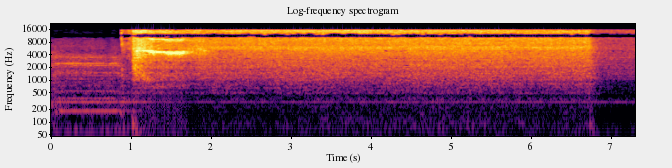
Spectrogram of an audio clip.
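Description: Plasma cutter torch firing on a CNC table: after about a second of low hum, the arc strikes with a loud hiss of air and arc, harshest for the first half-second, then a steady hiss as it cuts sheet metal, stopping suddenly near the end.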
